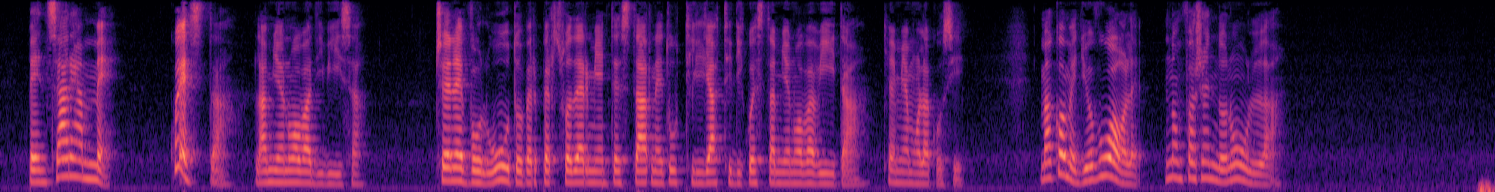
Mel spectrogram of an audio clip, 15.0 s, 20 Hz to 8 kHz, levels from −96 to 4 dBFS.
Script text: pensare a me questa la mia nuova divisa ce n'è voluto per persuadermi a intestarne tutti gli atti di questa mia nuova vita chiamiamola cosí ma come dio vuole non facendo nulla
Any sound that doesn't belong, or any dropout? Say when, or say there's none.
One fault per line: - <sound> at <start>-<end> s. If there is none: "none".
none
